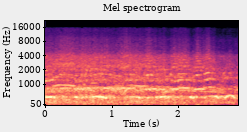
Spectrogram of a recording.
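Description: A large crowd roars and chants at Amit Shah's road show in Nandigram during the West Bengal election, a dense, loud, unbroken wall of voices filling the space.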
